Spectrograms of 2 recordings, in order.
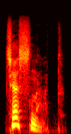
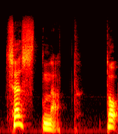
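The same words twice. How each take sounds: First: The T sound in the middle is dropped. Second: The T sound in the middle is pronounced. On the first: The speaker calls it right. "T を初めから発音しない" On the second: The speaker calls it wrong. "T を発音するのではなくて"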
